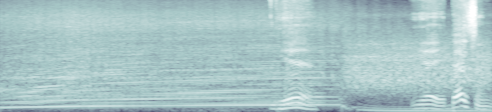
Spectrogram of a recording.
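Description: Engine note from a car in the mobile driving game Car Parking Multiplayer, a steady drone climbing in pitch, then short sharp revs near the end, heard beneath someone talking.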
